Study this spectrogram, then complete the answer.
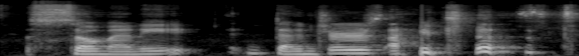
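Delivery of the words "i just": high voice, giggling through the words. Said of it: "I'm laughing".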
